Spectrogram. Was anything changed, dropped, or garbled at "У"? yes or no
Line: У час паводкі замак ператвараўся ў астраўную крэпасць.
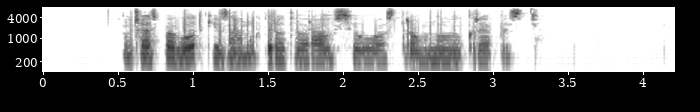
no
